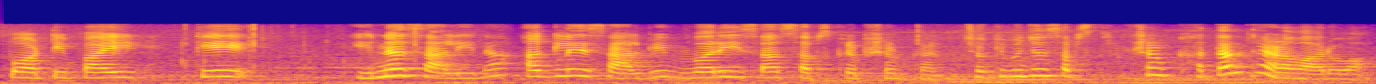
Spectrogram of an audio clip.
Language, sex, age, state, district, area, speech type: Sindhi, female, 30-45, Uttar Pradesh, Lucknow, urban, spontaneous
